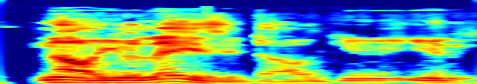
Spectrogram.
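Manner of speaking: ordinary talk, nothing marked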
